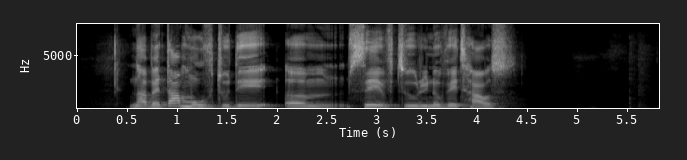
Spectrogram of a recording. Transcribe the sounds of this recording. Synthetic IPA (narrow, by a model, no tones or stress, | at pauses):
nabɛtamuvtudemsevtuɹinovethaʊs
